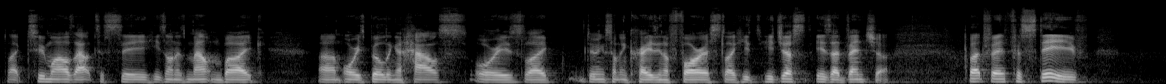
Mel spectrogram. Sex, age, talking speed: male, 20-39, 185 wpm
